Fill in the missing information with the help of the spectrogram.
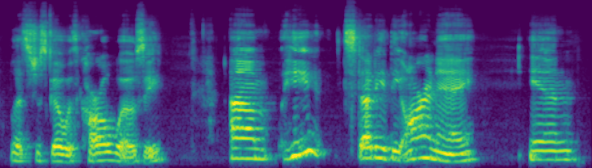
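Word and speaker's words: Woese: a scientist named carl wozy that's how his name is tip and it's commonly pronounced in the german it would be different but let's just go with carl wozy he studied the rna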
